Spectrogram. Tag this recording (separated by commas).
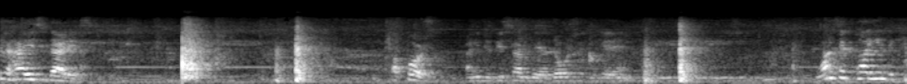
Speech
